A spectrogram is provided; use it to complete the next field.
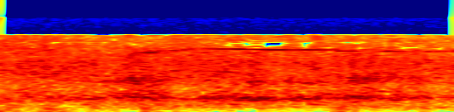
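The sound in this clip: A stadium crowd at a Red Star Belgrade football match applauds a player leaving as a substitute: a steady, broad wash of crowd clapping and noise that stays at an even, moderately loud level throughout.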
